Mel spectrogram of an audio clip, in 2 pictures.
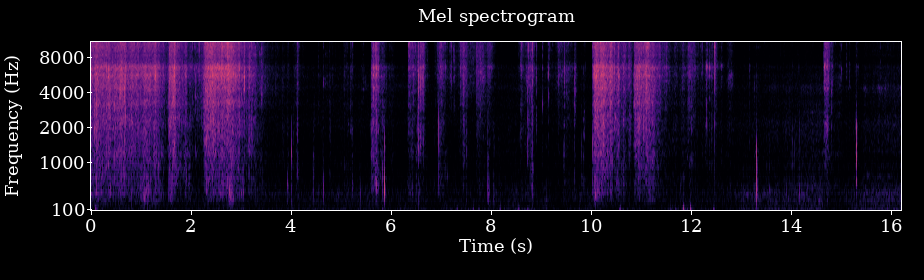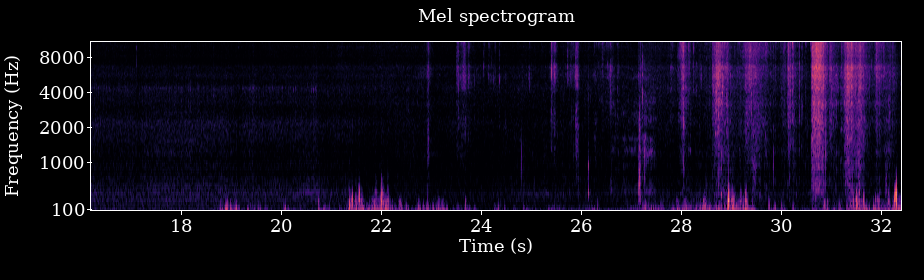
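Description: Dry fallen leaves and brush rustling and crunching underfoot in bursts, with scattered small snaps of twigs. From about two-thirds through, gusts of wind buffet the microphone with irregular low rumbling.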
